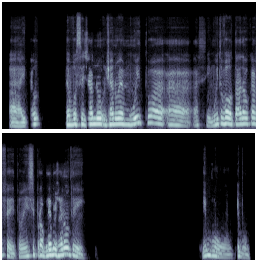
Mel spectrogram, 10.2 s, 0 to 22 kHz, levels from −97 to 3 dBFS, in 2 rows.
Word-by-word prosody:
Ah, 110 -2 -3
então 165 +10 -4 0.5
então 145 0 +1
você 160 0 +1
já 165 +3 +2
não 170 -3 +5
já 160 +2 +2
não 170 +1 +5
é 170 - +5
muito, 180 +6 -1
a 150 -8 -2
a - - -10
assim, 135 -4 -13
muito 160 +9 -3
voltada 170 -1 +3
ao 175 - +1
café, 170 -8 -3
então 120 +3 -7
esse 145 +6 -4
problema 160 +3 +3
já 160 +1 +3
não 195 +2 +4
tem. 125 - -4 2.3
Que 140 - -7
bom, 115 - -5
que 140 - -7
bom. 100 -7 -11
155 Hz, 160 wpm, -19 LUFS, 135-170 Hz, 2.3 s, não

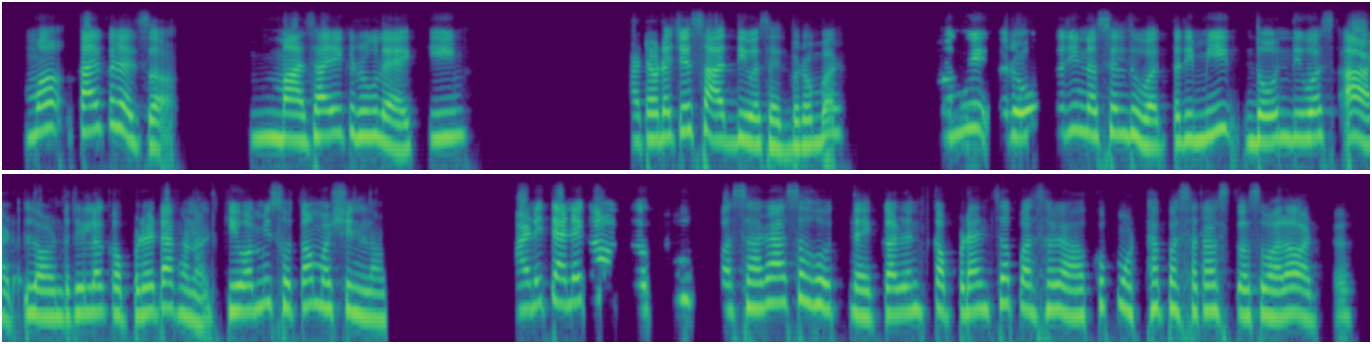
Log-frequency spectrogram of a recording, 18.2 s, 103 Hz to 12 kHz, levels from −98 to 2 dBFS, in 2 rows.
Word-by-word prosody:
मग 315 +6 +2
काय 310 +1 +5
करायचं? 245 - +1 0.7
माझा 260 +1 +4
एक 290 +2 -1
रूल 275 -2 +2
आहे 200 -5 +2
की 260 +6 -3 1.2
आठवड्याचे 260 +5 +2
7 245 -5 +4
दिवस 235 -4 +2
आहेत 200 -2 0
बरोबर? 215 +6 0 0.7
मग 280 +3 -3
मी 335 0 +3 0.2
रोज 270 0 +4 0.2
जरी 310 +1 -2
नसेल 295 -1 +1
धुवत 230 -8 +2
तरी 240 +2 +1
मी 275 +7 +2 0.2
2 250 +1 +3
दिवस 265 +1 0
आड 225 -7 +3
लॉन्ड्रीला 235 +1 +1
कपडे 235 +1 0
टाकणार 240 -8 0
किंवा 255 0 +3
मी 285 +4 -2
स्वतः 285 -1 0
मशीन 265 -4 0
लावनार 210 -1 -7 0.7
आणि 280 +3 0
त्याने 315 -1 +4
काय 345 +1 -1 0.2
होतं 260 - -1 0.2
खूप 350 0 -5 0.2
पसारा 280 +4 +1
असा 320 +3 0
होत 300 -4 +2
नाही. 230 -3 +1
कारण 245 +2 +1
कपड्यांचा 260 +3 0
पसारा 260 -3 0
खूप 295 +1 -5
मोठा 275 0 -1
पसारा 255 -1 0
असतो, 250 -2 -2
असं 230 +1 -1
मला 225 +2 +3
वाटतं. 195 - -5
260 Hz, 170 wpm, -23 LUFS, 235-285 Hz, 1.2 s, काय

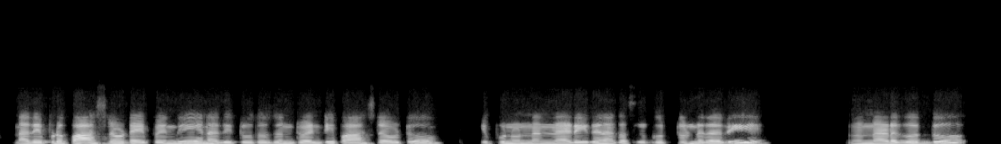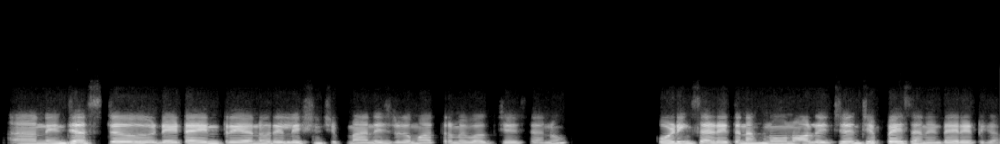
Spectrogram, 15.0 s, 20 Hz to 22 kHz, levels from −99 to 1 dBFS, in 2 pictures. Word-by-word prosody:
నాది 200 0 +1
ఎప్పుడో 220 +2 -3
passed 200 +1 +3
out 210 -1 0
అయిపోయింది. 195 +5 -2 0.2
నాది 190 -1 -1
2020 190 0 -3
పాస్డ్ 185 +1 -1
అవుటూ. 185 +8 -4 0.5
ఇప్పుడు 210 +1 -7
నువ్వు 200 -1 -4
నన్ను 190 0 -4
అడిగితే 195 +3 +1
నాకు 190 -1 -5
అసలు 190 +1 -10
గుర్తుండదు 195 +1 -3
అదీ 260 - 0 0.8
నన్ను 195 -1 -4
అడగొ‌ద్దు 205 +4 -1 0.6
ఆహ్, 200 0 -2
నేను 210 +1 +3
జస్ట్ 230 +1 +4 0.4
డేటా 195 +2 +6
ఎంట్రీ 200 -1 +2
అను, 210 +3 -3
రిలేషన్‌షిప్ 195 +1 -3
మేనేజర్‌గా 185 +1 -2
మాత్రమే 180 +1 -5
వర్క్ 180 -2 -5
చేశాను. 175 +2 -6 0.8
కోడింగ్ 220 0 +4
సైడ్ 220 -3 +6
అయితే 220 - -1
నాకు 215 0 +1
నో 195 - -2
నాలెడ్జ్ 195 +1 0
అని 225 0 -2
చెప్పేసా 235 +1 +3
నేను 175 -1 -4
డైరెక్ట్‌గా. 180 -4 0
195 Hz, 160 wpm, -21 LUFS, 185-210 Hz, 0.8 s, డేటా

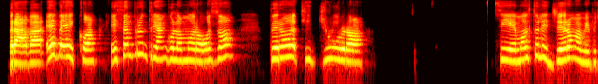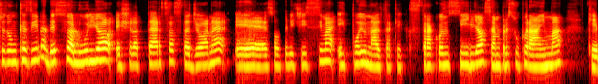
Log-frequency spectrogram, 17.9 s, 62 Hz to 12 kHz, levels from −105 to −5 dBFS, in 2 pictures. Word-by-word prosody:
Brava. 240 +1 +8
Eh 355 +9 +5
beh, 350 -2 +7
ecco, 290 -2 -1 0.3
è 270 +2 -2
sempre 370 +7 -2
un 405 - -6
triangolo 295 -3 0
amoroso, 275 +5 0 0.5
però, 325 +3 +4
ti 290 -5 -11
giuro 260 -2 +1 2.0
Sì, 290 -1 -4
è 265 -1 +3
molto 300 +6 -2
leggero, 295 - +3
ma 295 -2 +1
mi 245 -2 -2
è - - -12
piaciuto 250 +1 -8
un 250 0 -5
casino 280 +2 -3
e - - -1
adesso, 250 +3 -3
a 255 - +6
luglio, 260 +4 +1
esce 195 +2 -6
la 205 0 -3
terza 220 +4 -3
stagione, 215 +1 -3
e 190 0 0
son 195 0 -9
felicissima. 210 +6 -7
E 205 0 -9
poi 225 +4 -5
un'altra 190 -3 -3
che 185 -1 -16
c 190 - -36
stra 200 -1 -3
consiglio, 210 +2 -3
sempre 205 -3 -5
su 215 +1 -13
Prime, 200 +3 0 0.3
che 180 - -4
è 175 - -2
245 Hz, 150 wpm, -26 LUFS, 210-285 Hz, 2.0 s, Brava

